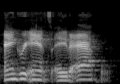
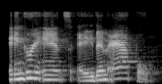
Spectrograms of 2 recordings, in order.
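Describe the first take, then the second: First: It is said fast. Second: It is said at normal speed.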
